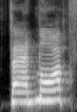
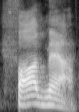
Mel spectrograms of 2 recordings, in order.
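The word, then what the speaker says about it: FODMAP: called um there's one fad mop f is that right F diet fod map yeah fod map fod fod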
